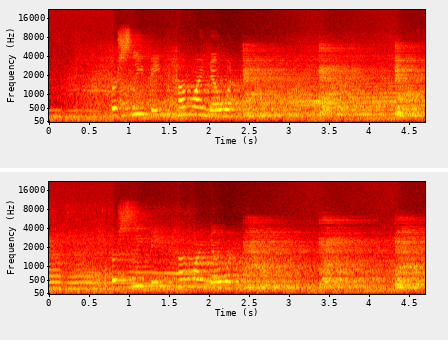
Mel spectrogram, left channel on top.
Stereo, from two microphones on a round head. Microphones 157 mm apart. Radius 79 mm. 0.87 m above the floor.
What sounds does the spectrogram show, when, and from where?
0.8 s a woman speaking: 45° left (ahead or behind), 2.5 m; by 2.3 s 65° left (ahead or behind), 2 m
2.4 s ticking: 90° left, 7.5 m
